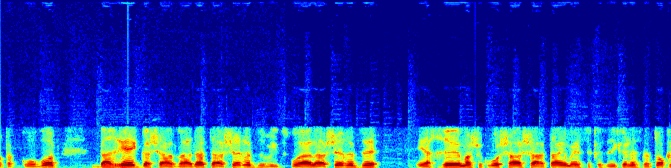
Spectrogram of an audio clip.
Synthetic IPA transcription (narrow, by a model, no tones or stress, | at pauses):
otakʁovo̞t | baʁe̞ɡaʃeavaːdat̪aːʃe̞ʁetzeveitfualeːʃe̞ʁetze̞ | aχʁejmaʃukmo̞ʃaaʃaːtaimaese̞kazejikanesleto̞k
